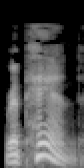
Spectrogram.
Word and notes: repand: British English

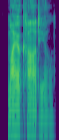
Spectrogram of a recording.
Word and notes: myocardial: British English

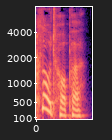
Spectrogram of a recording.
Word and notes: clodhopper: British English

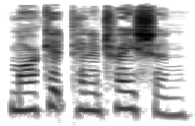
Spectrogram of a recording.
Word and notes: market penetration: American English

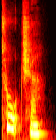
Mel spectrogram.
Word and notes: torture: British English

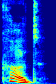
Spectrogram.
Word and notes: cud: British English

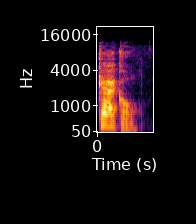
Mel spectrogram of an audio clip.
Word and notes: gaggle: British English

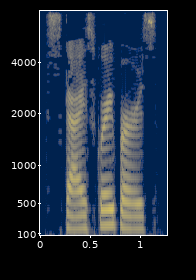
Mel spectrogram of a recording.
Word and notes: skyscrapers: British English

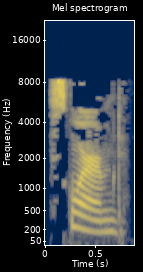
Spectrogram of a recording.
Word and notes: squirmed: British English

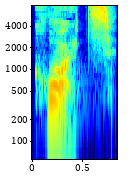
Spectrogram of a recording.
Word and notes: quartz: American English

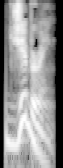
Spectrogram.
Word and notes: gibbering: British English

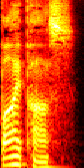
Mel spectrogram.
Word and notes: bypass: British English

